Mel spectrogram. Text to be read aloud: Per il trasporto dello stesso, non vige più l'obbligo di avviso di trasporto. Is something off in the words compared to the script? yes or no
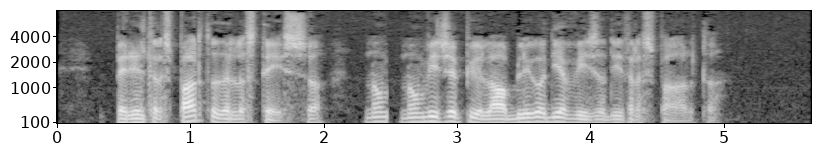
yes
